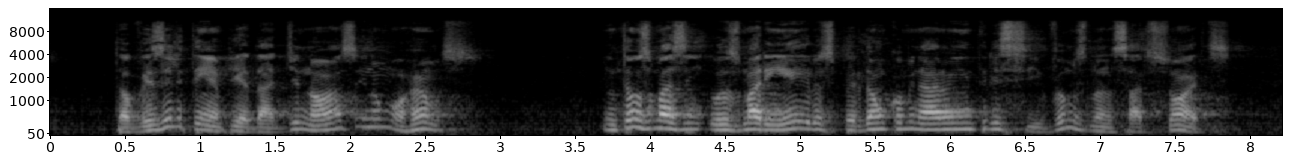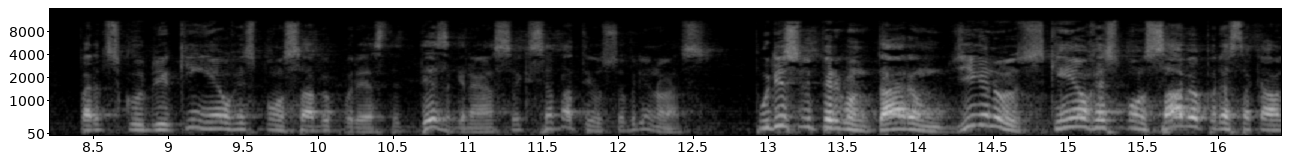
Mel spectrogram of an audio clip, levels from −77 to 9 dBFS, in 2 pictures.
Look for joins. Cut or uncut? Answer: cut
